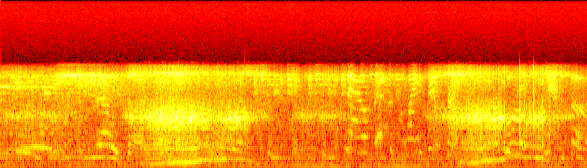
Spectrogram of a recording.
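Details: Daughter asleep, phone recording: loud, harsh snoring breaths rising and falling in pitch, heard twice; snoring.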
